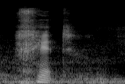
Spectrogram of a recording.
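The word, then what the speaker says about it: חית: when you see that it indicates that you make throat sound so that's why you pronounce it het then Tet then you'd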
